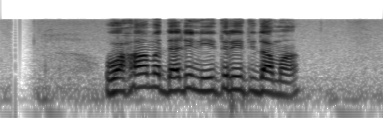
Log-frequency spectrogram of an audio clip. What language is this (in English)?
Sinhala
